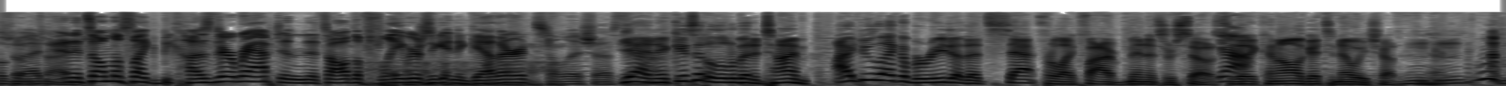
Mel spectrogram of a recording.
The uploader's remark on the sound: Mixers called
